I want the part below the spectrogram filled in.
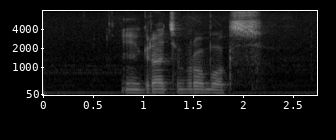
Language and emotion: Russian, neutral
